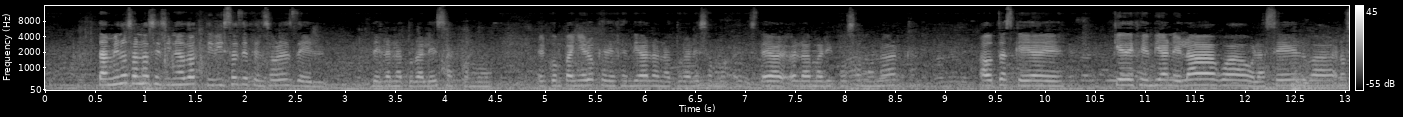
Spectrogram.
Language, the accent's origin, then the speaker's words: Spanish; Mexico City, Mexico; born there; Soy nacida en la Ciudad de México.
